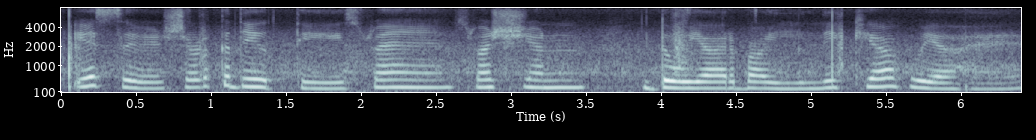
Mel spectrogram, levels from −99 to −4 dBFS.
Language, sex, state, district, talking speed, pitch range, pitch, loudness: Punjabi, female, Punjab, Kapurthala, 95 wpm, 220-255 Hz, 245 Hz, -22 LUFS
